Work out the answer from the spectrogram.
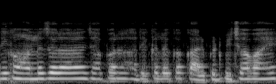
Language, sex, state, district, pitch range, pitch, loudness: Hindi, female, Bihar, Bhagalpur, 255-270 Hz, 265 Hz, -21 LUFS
